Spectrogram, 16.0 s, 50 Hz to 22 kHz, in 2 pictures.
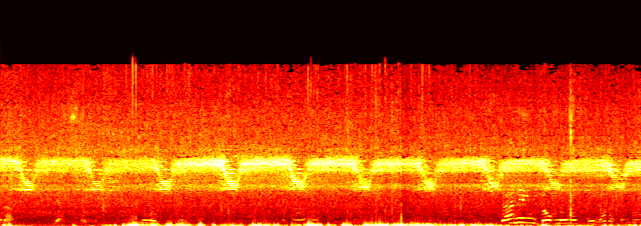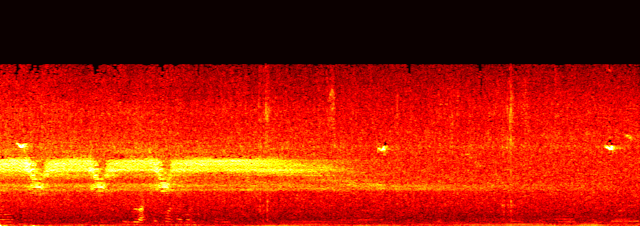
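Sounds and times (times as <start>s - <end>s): low rumbling: 0.0s - 9.7s
high insect chorus pulsing: 0.0s - 16.0s.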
